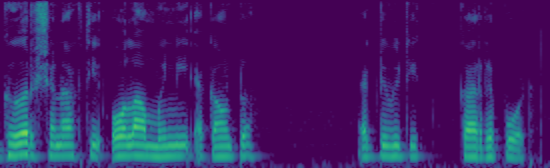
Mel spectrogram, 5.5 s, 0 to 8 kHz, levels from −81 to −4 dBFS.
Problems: background sounds at intervals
